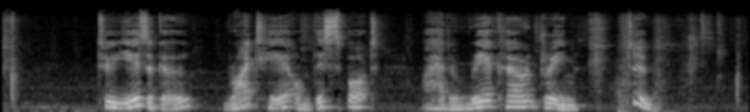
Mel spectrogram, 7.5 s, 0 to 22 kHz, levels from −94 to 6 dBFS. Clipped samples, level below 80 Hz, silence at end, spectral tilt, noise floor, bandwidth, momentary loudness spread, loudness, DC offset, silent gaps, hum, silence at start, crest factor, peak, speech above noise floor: under 0.1%; -58 dBFS; 0.1 s; -5 dB/octave; -57 dBFS; 15 kHz; 19 LU; -25 LUFS; under 0.1%; none; none; 0.05 s; 20 dB; -6 dBFS; 32 dB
